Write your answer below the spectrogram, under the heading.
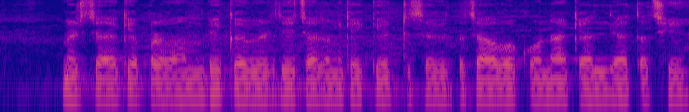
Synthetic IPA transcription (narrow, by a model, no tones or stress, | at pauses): miɾt͡ʃakepɾəɡambʱikbiɾd̪ʱit͡ʃəɾənkekeʈsə̃ɡbət͡ʃabokonakɛld͡ʒat̪t͡ʃʰi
